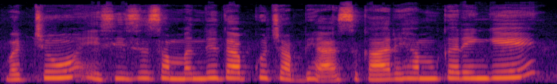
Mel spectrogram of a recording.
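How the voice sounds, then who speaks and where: A woman teaching a children's language lesson, saying each word slowly and twice. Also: sits high, a little hiss or hum. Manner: slow, drawn-out pronunciation of each word, repeating it twice. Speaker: school teacher.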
